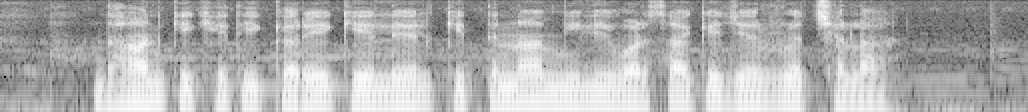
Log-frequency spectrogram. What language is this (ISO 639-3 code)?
mai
